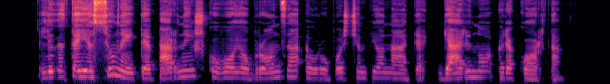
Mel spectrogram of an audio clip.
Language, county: Lithuanian, Utena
